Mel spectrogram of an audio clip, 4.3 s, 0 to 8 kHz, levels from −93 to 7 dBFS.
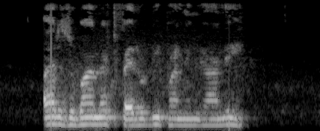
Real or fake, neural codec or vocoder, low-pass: real; none; 7.2 kHz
